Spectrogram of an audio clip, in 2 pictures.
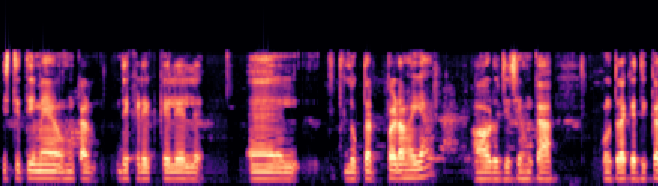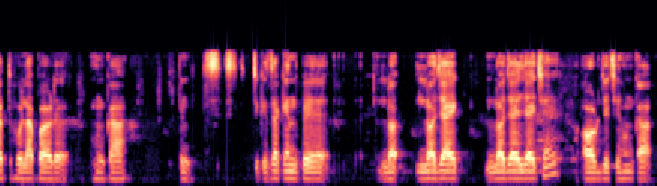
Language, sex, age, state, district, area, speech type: Maithili, male, 30-45, Bihar, Muzaffarpur, rural, spontaneous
